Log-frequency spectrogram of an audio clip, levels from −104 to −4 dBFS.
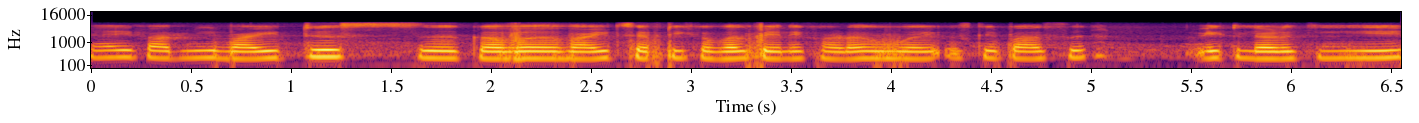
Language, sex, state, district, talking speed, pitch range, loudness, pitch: Hindi, female, Chhattisgarh, Rajnandgaon, 155 wpm, 215-230 Hz, -16 LUFS, 220 Hz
